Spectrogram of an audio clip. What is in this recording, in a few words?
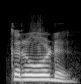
"krorr", Punjabi; ਕਰੋੜ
